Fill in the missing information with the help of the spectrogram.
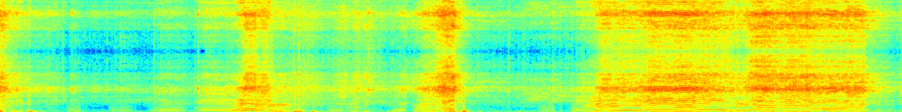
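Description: Dirt bike engine being ridden hard: short bursts of throttle that rise in pitch about two and four and a half seconds in, then held at high revs, wavering, for nearly three seconds near the end. Under it are low knocks and wind rumble from the rough track.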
